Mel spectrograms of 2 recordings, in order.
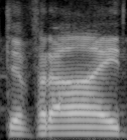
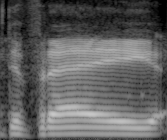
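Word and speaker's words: de Vrij: um but even then you have devry defray i mean it's it's a very very minimal difference in the way the dutch pronouncer between devry and devray i think you know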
